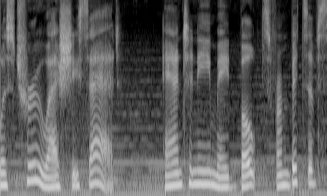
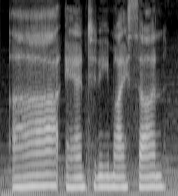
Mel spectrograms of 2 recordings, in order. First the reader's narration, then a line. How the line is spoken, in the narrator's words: his mother would answer with a sigh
